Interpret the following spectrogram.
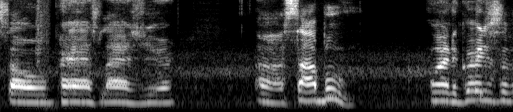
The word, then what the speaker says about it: Sabu: just that dude and I'm going to say his name right. Not that Saboo that, you know, even he said cuz he know ignorant ass Americans couldn't pronounce it, so he just let him do whatever. And I'm like, man, say the name right. This Sabu.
